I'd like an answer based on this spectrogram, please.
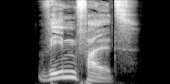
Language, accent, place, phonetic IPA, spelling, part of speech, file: German, Germany, Berlin, [ˈveːnfals], Wenfalls, noun, De-Wenfalls.ogg
- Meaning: genitive singular of Wenfall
